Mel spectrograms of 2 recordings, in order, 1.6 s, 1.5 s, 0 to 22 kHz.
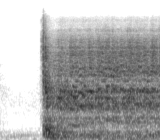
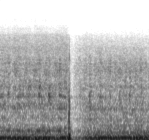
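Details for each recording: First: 1972 Ford F100 FE 360 V8 first start attempt, carb pumped, spark unchecked; starter spins steadily about four seconds with no firing pulses — crank no start, later traced to wrong firing order. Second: 1972 Ford F100 FE 360 V8 after replacing clogged inline fuel filter and tapping carb to free sticking needle and seat; deep steady idle, even low beat, one brief bump, otherwise smooth — normal idle after fix.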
